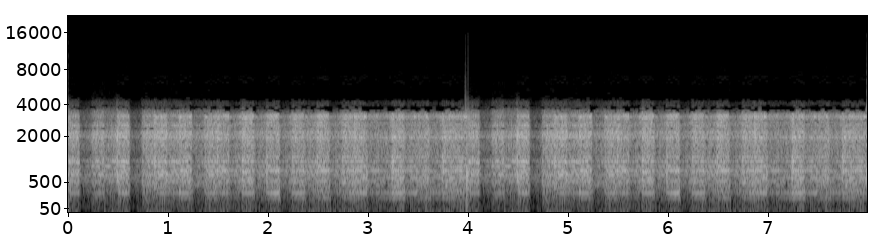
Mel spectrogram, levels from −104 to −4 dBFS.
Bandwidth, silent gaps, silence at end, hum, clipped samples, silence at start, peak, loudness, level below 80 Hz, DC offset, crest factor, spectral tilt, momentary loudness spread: 5 kHz; none; 0 s; none; under 0.1%; 0 s; -16 dBFS; -31 LUFS; -76 dBFS; under 0.1%; 18 dB; -3.5 dB/octave; 2 LU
